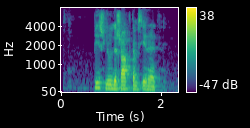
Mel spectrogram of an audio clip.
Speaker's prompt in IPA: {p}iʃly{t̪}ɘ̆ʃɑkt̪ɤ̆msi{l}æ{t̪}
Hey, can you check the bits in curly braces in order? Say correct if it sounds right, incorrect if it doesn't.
correct, incorrect: d̪, incorrect: ɾ, correct

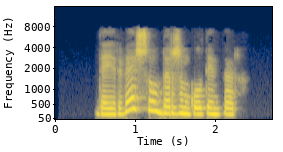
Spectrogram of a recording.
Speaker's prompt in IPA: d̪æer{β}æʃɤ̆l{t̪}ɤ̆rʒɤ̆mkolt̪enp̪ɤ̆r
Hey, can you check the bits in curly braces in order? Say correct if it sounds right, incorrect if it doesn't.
correct, incorrect: d̪

